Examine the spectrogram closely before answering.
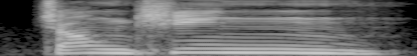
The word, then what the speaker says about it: Chongqing: ] racist I'm sorry I'm pretty sure that Q is pronounced CH I don't know know how the CH is supposed to be pronounced uh this is a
